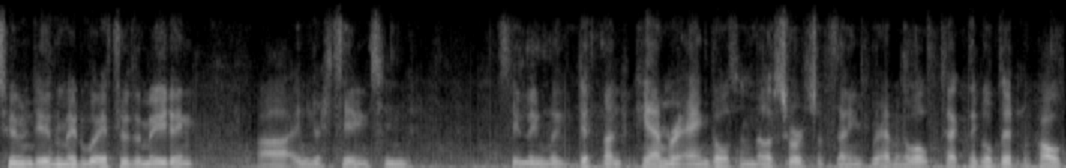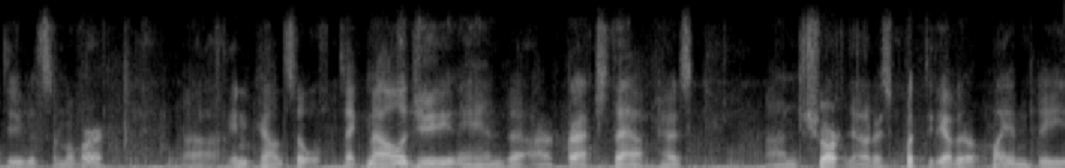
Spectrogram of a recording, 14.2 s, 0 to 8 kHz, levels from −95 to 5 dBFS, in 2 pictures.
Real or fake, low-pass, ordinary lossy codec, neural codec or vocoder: fake; 7.2 kHz; Opus, 32 kbps; codec, 24 kHz, 1.5 kbps, HILCodec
